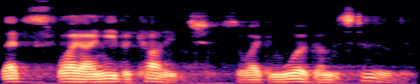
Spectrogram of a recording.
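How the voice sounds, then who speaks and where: An actor playing a courteous, inquisitive and intense doctor in 1940s radio drama style. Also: male voice, sits low, fairly even intonation, brisk. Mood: eager, probing. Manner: formal, inquisitive, earnest. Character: courteous, intense male doctor writing about criminal minds. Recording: dull vintage 1940s radio recording.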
